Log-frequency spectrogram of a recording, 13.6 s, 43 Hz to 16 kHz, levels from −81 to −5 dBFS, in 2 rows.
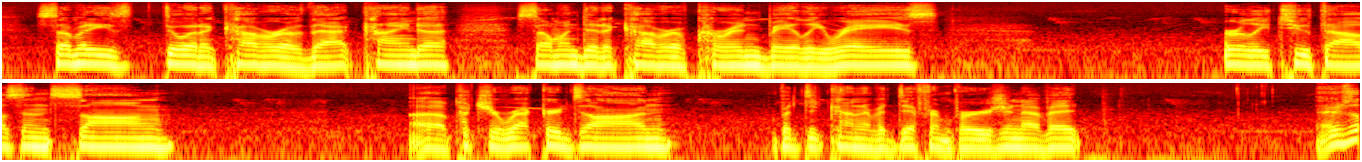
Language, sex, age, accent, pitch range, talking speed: English, male, 30-49, American, 115-145 Hz, 150 wpm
